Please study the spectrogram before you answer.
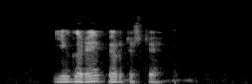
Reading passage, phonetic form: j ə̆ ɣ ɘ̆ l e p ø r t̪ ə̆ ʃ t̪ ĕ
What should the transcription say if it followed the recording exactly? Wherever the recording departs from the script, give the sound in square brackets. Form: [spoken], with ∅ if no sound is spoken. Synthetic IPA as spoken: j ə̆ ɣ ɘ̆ [ɾ] e p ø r t̪ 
